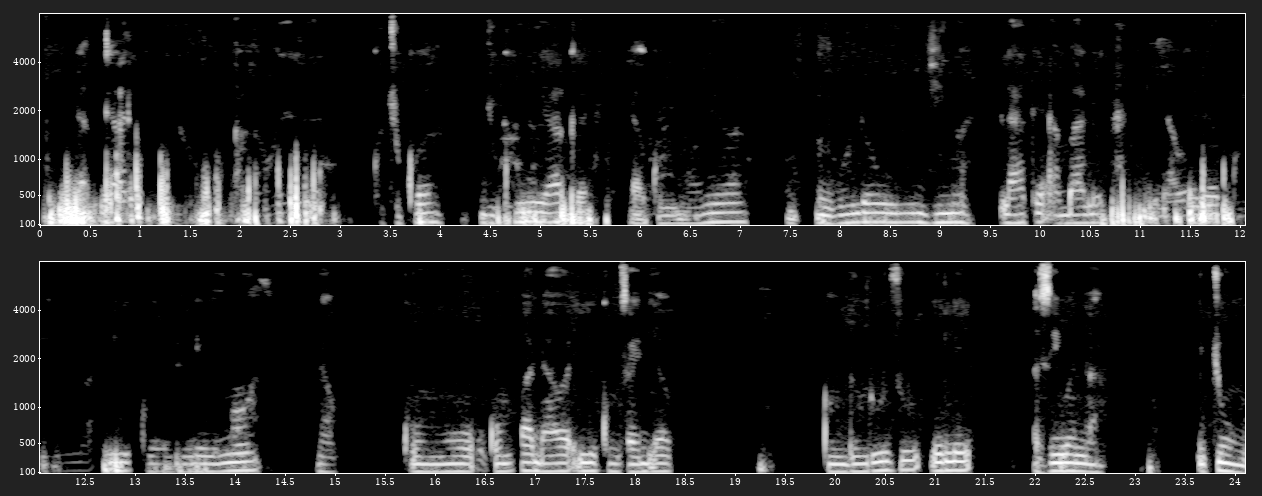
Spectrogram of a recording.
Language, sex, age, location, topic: Swahili, male, 25-35, Nakuru, health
